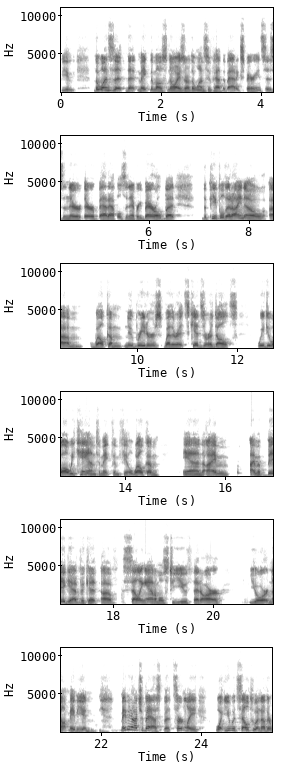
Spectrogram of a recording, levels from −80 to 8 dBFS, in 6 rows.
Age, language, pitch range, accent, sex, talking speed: 50-69, English, 165-195 Hz, American, female, 190 wpm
